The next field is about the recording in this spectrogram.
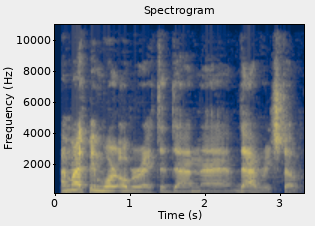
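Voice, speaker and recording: A man's voice: mid-range voice, flat delivery, normal speed, fairly bright tone. A young man in his twenties from Norway, with a Norwegian accent, chatting hesitantly and thinking aloud as he streams chess and answers viewers. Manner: hesitant, thinking aloud while reading chat. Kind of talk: casual live-stream commentary.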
